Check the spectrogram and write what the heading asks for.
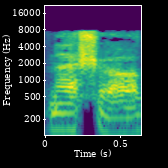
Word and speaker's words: Naxxar: Originally 601 Squadron had lived in a palace called Nashar, that's spelled N-A-X-X-A-R, Nashar Palace, and I think that was in the village of Nashar.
